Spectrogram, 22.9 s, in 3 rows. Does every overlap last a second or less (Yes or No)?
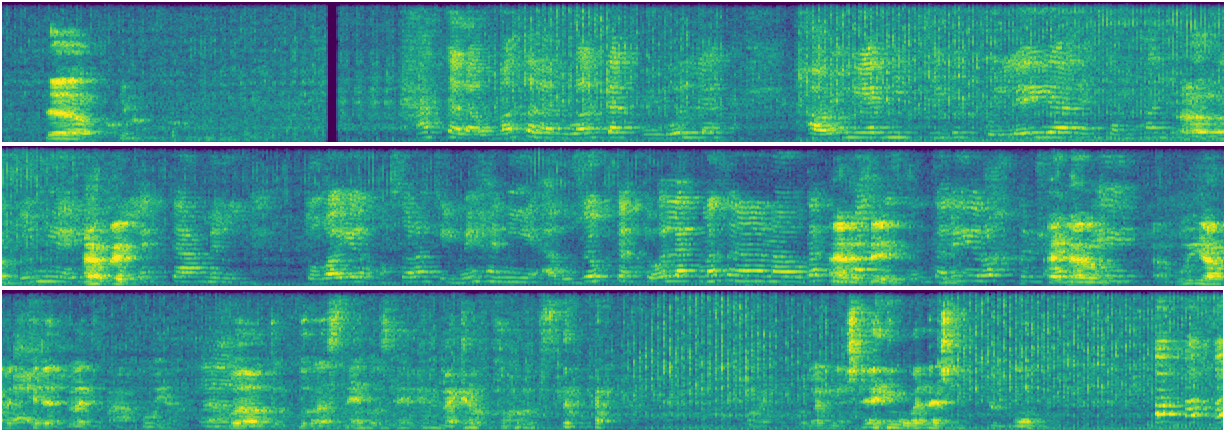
Yes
